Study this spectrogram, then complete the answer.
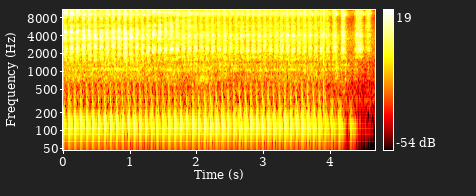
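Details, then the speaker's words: Old Supra Fit single-cylinder rebuilt over two days, air filter not yet fitted; an even exhaust beat near four pulses a second with no knocks or misfires before it is switched off, a smooth, healthy idle. "Nah, ini kan sudah halus ya mesinnya."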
